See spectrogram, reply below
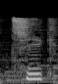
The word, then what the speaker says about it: Qi: iPhone の方は基本的には、地位規格を使うということだそうですね。 QI と書いて地位と読むというあれですけどもね。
